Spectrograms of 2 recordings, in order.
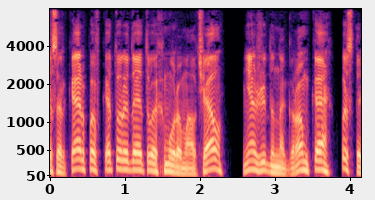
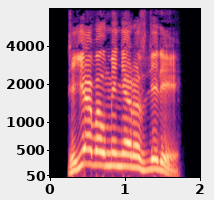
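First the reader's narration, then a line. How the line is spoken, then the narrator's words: Thundering. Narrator (Russian): прогремел он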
